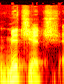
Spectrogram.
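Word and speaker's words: Micić: And it's this dude, I know that his last name is pronounced Micic, M-I-C-I-C, first name Vasilije.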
